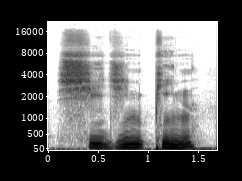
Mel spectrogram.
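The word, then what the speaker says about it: Xi Jinping (习近平): Xi Jinping. A? Tak, sprawdziłem przed chwilą wymowę, więc to może będzie bliżej.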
